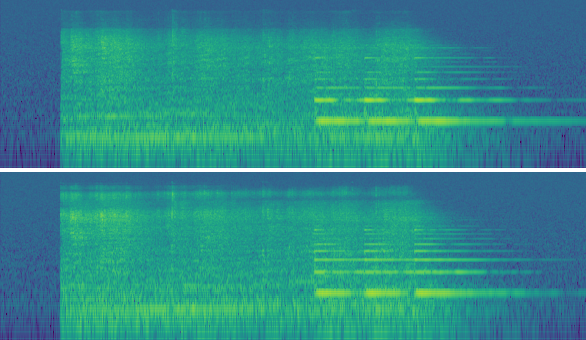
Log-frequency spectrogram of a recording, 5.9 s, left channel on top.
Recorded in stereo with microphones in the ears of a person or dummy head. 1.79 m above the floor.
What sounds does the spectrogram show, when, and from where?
0.6 s footsteps: 55° right (ahead or behind), 3.5 m; by 4.1 s 20° right (ahead or behind), 5 m
3.1 s a piano: 10° right (ahead or behind), 2.5 m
